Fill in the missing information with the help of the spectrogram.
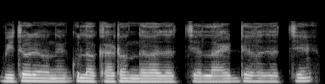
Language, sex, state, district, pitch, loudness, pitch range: Bengali, male, Assam, Hailakandi, 140 Hz, -15 LUFS, 135-145 Hz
